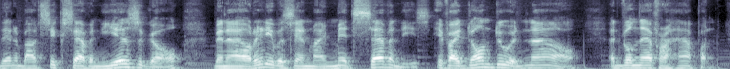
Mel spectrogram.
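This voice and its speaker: A man with a Dutch accent at a medium pitch, moderate pace and lively intonation, with music in the background. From Netherlands, Groningen province. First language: Dutch (Groningen dialect). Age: 80s+. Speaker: entrepreneur and author. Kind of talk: interview.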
